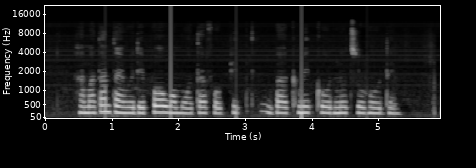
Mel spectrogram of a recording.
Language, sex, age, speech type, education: Nigerian Pidgin, female, 15-29, spontaneous, tertiary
